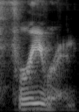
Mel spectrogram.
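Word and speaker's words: Frieren: It's Freerin, which is stupid and not how it's spelled. Blame Germany.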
